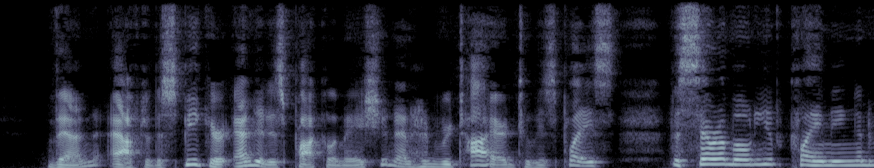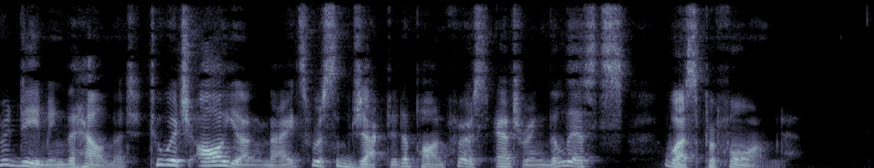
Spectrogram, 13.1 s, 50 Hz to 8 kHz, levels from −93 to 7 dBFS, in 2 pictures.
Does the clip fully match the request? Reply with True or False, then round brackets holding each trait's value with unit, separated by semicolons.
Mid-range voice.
True (150 Hz)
